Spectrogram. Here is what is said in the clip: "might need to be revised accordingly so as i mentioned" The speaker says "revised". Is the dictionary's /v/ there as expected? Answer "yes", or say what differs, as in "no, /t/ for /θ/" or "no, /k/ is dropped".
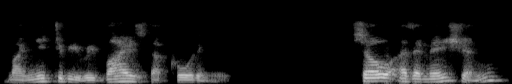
yes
